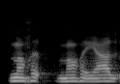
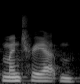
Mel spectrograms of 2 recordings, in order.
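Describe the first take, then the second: First: The name is said with a French accent. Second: The name is said with an English accent.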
